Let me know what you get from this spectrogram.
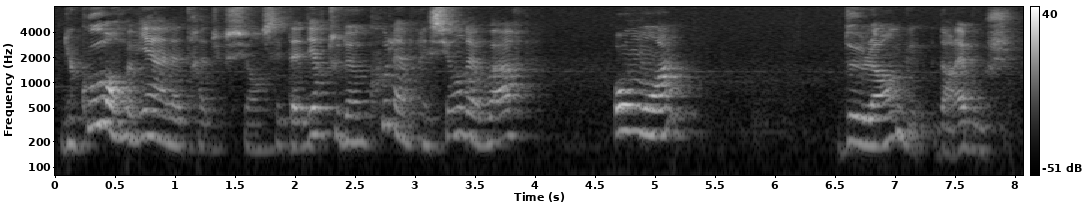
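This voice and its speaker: A woman's voice: medium pitch, expressive, measured pace, a little mellow. A poet and translator from Marseille, a woman with a Marseille accent, who talks through her thoughts with frequent hesitations and restarts. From Marseille, southern France. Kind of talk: reflective interview talk. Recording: very echoey room with faint noise.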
